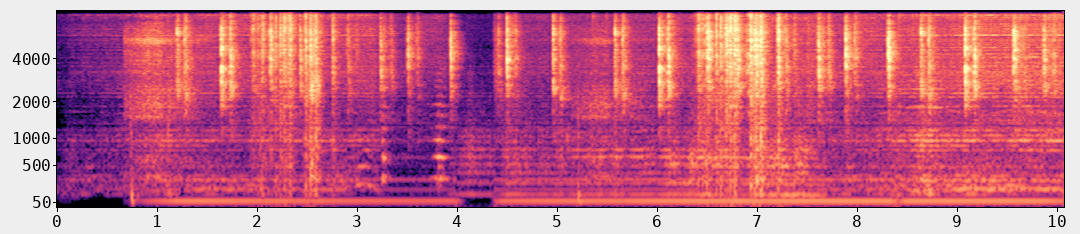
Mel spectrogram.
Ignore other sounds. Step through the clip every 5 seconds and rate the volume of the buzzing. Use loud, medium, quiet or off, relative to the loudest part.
medium, loud.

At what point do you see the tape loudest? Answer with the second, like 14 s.
7 s.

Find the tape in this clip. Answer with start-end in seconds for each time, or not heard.
1.9-2.8, 6.3-7.3.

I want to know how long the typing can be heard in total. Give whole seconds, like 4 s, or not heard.
9 s.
